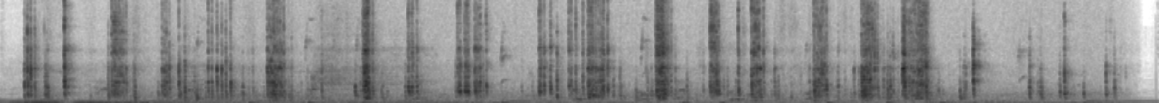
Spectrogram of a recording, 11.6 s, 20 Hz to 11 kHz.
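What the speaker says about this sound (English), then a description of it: "we have this 12 millimeter fastener. We're gonna crack it loose, but we're not gonna completely remove it." A ratchet loosens a 12 millimeter fastener on a motorcycle, giving rapid, close clicking pawl bursts in repeated short runs with brief pauses between strokes.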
